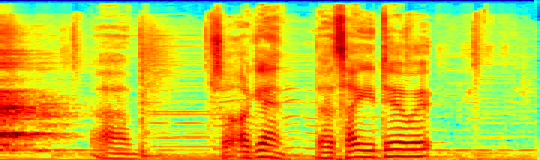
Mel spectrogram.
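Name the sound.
German Shepherd dog barking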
